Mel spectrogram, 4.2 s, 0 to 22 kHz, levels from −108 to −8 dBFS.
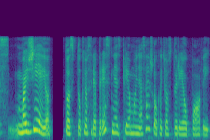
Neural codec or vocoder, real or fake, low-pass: none; real; 7.2 kHz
